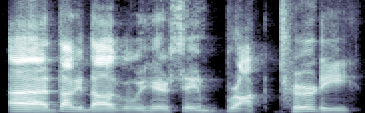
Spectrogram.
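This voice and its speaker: A man hosting a casual gaming podcast, upbeat and quick to laugh, with lots of fillers as he reads out the chat. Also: medium pitch, steady tone, bright, forceful tone, clean tone. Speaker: podcast host reading chat.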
